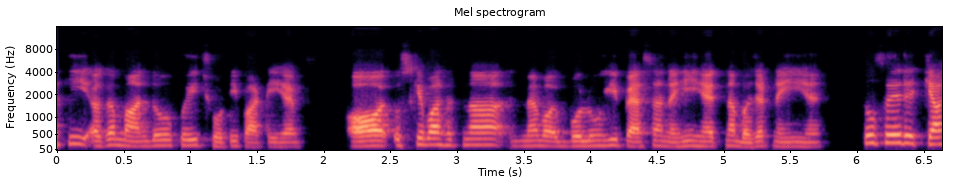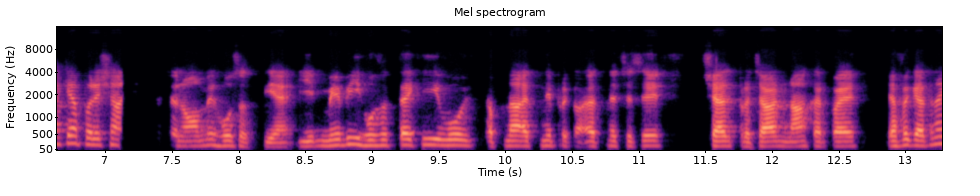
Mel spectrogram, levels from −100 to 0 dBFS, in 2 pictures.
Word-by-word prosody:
कि 210 - -4
अगर 175 - -1
मान 140 0 +2
लो, 160 +1 -3
कोई 165 +1 -5
छोटी 135 +2 -7
पार्टी 125 +1 -3
है 130 0 -3 0.5
और 150 +1 +9
उसके 170 +3 -3
पास 185 0 +4
इतना 180 +1 0 0.3
मैं 150 +1 -2
ब 145 -2 0
बोलूँ 145 +2 -2
कि 170 - -2
पैसा 135 +4 0
नहीं 145 +2 -4
है, 140 - +5
इतना 155 +2 -2
बजट 140 +2 -3
नहीं 130 0 -5
है, 125 0 -6 0.3
तो 235 +1 +2
फिर 240 0 +5
क्या-क्या 200 +2 +5
परेशानी 180 -4 -2 0.3
चुनाव 145 0 -3
में 175 - -4
हो 155 -1 -2
सकती 130 -3 -8
है? 125 - +2
ये 140 - -5
मेबी 170 +5 0
हो 160 -3 -2
सकता 165 +1 -2
है 175 - +5
कि 180 0 -3
वो 170 0 0
इत 155 - -14
अपना 150 0 +2
इतने 150 +1 -3
प्रका 145 - -6
इतने 150 +1 -2
अच्छे 145 -1 -9
से 155 +3 -1 0.4
शायद 145 0 +7
प्रचार 135 +2 +4
ना 135 +1 +2
कर 140 - +1
पाए 140 0 +5
या 140 +1 -4
फिर 175 - -1
कहते 160 +4 +3
है 210 - +1
150 Hz, 250 wpm, -24 LUFS, 140-175 Hz, 0.5 s, और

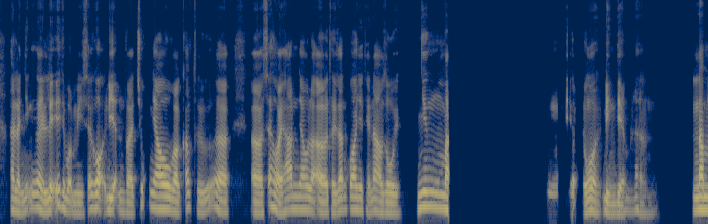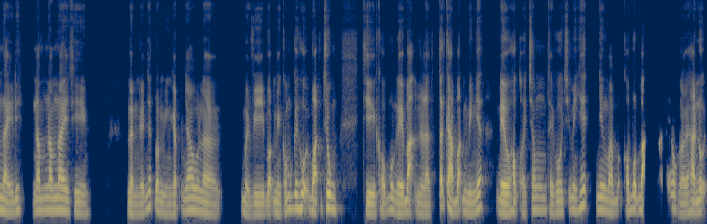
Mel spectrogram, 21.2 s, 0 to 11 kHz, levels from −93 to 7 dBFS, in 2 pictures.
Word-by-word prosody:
hay 135 - 0
là 120 - +1
những 130 +7 -4
ngày 155 -4 +2
lễ 115 - +2
thì 165 - -2
bọn 125 -4 -2
mình 110 -1 -5
sẽ 110 - -4
gọi 160 -1 +3
điện 140 -3 0
và 110 -2 0
chúc 200 - -7
nhau 150 -3 +4
và 125 - +3
các 165 +2 -3
thứ, 120 +2 -4
ờ, 120 -2 +2 0.3
ờ, 110 -1 +1
sẽ 110 - -4
hỏi 110 - +3
han 145 +4 -1
nhau 145 -1 0
là, 135 - +2
ờ, 115 - +3
thời 115 - -2
gian 135 +3 0
qua 145 0 +1
như 140 -1 -1
thế - - -8
nào 125 -4 0
rồi. 110 -1 0 0.3
Nhưng 170 0 0
mà 145 - +6 1.5
Mình 110 - -12 0.2
hiểu, - - -6
đúng 110 - 0
rồi, 125 -4 +1
đỉnh 110 -5 -2
điểm 105 +4 -2
là 145 +4 -11 0.8
năm 145 +1 +4
này 115 -4 +2
đi, 135 +2 -3 0.2
năm 135 +1 -1
năm 140 0 +2
nay 135 -2 +4
thì 115 -3 -4 0.6
lần 110 -4 0
gần 105 +1 -2
nhất 180 +3 -3
bọn 115 - -1
mình 100 -1 -7
gặp 105 - -2
nhau 135 +1 +1
là 110 -4 0 0.4
bởi 100 - -3
vì 105 +2 -1
bọn - - 0
mình 110 -2 -2
có - - 0
một 150 - -2
cái 160 - +2
hội 165 - +3
bạn - - +4
chung. 160 -3 +5 0.4
Thì 110 -3 +1
có 105 - -2
một 145 +6 -2
người 110 -2 +4
bạn 110 -2 +3
là 105 - 0
tất - - +5
cả - - +8
bọn 125 - +1
mình 110 0 -1
nhá, 160 - +3 0.2
đều 110 -1 +6
học 120 0 +1
ở 110 - -6
trong 140 +3 -4
Thành 110 -4 -4
phố 120 - 0
Hồ 120 - 0
Chí - - -8
Minh 140 0 -2
hết, 195 +2 0
nhưng 145 -1 0
mà 120 - +2
một 120 - -7
có - - 0
một - - +2
bạn, - - +3 0.2
bạn - - -13
ấy - - -7
học - - -1
ở 105 0 0
Hà 120 - +4
Nội. 130 +3 0
125 Hz, 280 wpm, -23 LUFS, 110-145 Hz, 1.5 s, cả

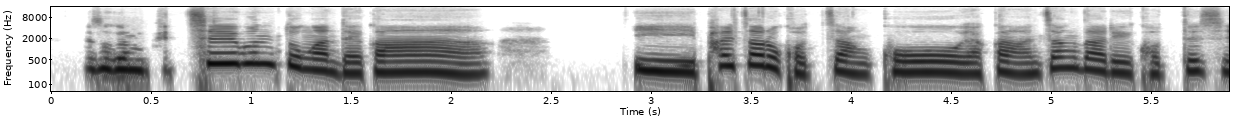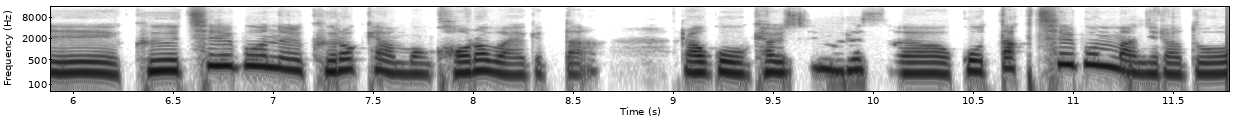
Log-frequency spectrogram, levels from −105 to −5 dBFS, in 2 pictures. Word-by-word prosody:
그래서 275 -1 0
'그럼 260 -2 +3
그 255 - -17
7 390 0 +5
분 390 -1 +3
동안 265 -9 +1
내가 215 -1 0 0.7
이 235 -4 +4
8자로 335 -2 +2
걷지 205 +1 -4
않고 220 +1 +1
약간 210 +3 -2
안짱다리 240 +1 -1
걷듯이 215 0 -2
그 245 0 +2
7 335 +5 +2
분을 315 -6 +1
그렇게 255 +2 -1
한번 205 -2 -4
걸어 220 +3 +1
봐야겠다.'라고 210 +1 -3
결심을 225 +6 -2
했어요. 210 -5 -3
고 240 -1 +1
딱 285 +5 -5
7 375 -1 0
분만이라도. 210 - -1
225 Hz, 285 characters per minute, -22 LUFS, 210-265 Hz, 0.7 s, 7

